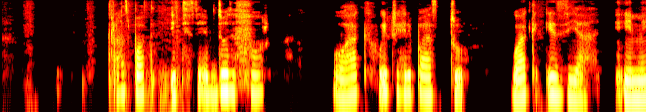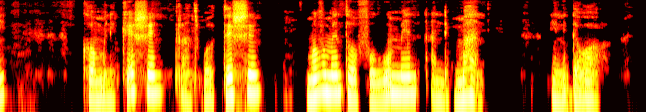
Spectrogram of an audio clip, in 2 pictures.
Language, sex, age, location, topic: Kinyarwanda, female, 25-35, Musanze, government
